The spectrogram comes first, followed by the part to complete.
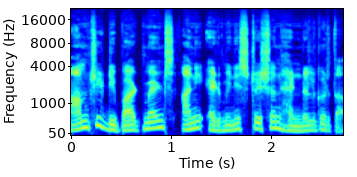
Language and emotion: Goan Konkani, neutral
